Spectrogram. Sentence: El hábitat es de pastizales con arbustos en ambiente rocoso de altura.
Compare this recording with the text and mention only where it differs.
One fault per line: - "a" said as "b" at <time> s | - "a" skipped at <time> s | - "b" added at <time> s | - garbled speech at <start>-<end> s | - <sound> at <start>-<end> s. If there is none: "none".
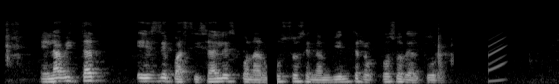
- dropout at 2.7-2.8 s
- chirp at 4.9-5.1 s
